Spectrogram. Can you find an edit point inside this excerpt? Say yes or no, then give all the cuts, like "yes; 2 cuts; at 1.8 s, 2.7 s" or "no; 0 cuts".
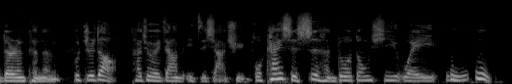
yes; 1 cut; at 2.5 s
